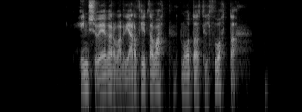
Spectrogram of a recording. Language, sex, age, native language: Icelandic, male, 50-59, Icelandic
